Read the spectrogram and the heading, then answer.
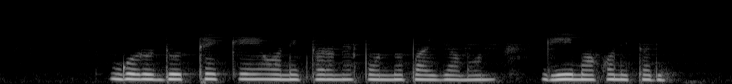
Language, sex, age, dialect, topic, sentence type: Bengali, female, 18-24, Northern/Varendri, agriculture, statement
